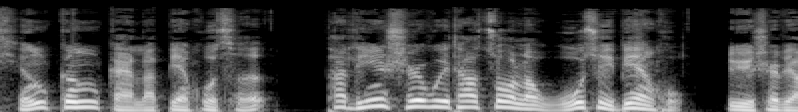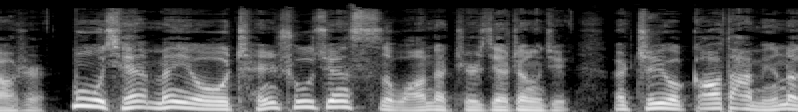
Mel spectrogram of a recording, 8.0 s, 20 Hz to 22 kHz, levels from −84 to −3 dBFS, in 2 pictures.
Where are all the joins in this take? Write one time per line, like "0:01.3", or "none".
0:03.5
0:04.3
